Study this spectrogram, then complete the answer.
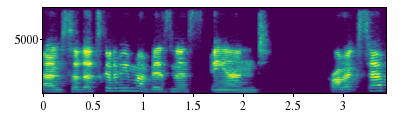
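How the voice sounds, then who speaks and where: A woman's medium-pitched voice moves at a fairly quick pace, its pitch varying in an ordinary way. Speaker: homeschooling mom and content creator. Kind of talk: casual online group coaching session. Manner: animated.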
